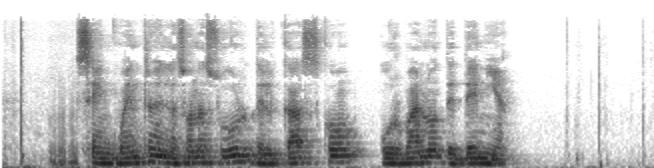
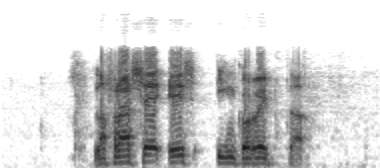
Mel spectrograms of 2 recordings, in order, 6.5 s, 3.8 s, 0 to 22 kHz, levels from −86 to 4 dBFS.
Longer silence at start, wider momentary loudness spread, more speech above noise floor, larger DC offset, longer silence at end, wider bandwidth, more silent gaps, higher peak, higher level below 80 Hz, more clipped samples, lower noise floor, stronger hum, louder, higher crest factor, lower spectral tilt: second, 0.05 s vs 0.75 s; about the same, 14 LU vs 12 LU; second, 34 dB vs 51 dB; neither; second, 0.5 s vs 0.75 s; first, 14 kHz vs 7.2 kHz; neither; about the same, -2 dBFS vs 0 dBFS; first, -42 dBFS vs -54 dBFS; neither; second, -47 dBFS vs -64 dBFS; neither; about the same, -14 LUFS vs -12 LUFS; about the same, 12 dB vs 16 dB; first, -6 dB/octave vs -3.5 dB/octave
